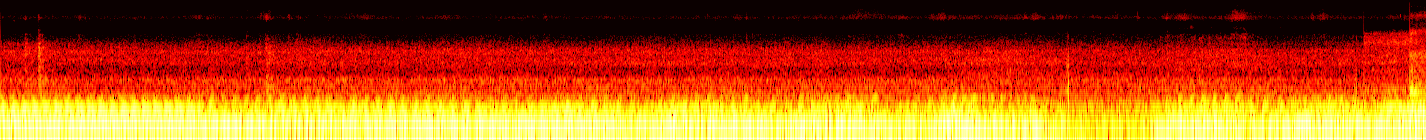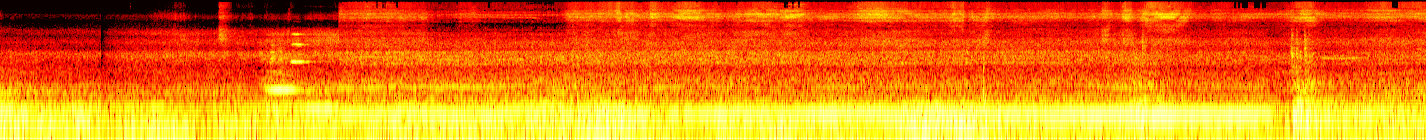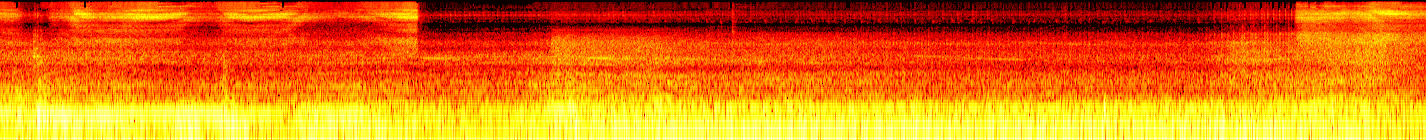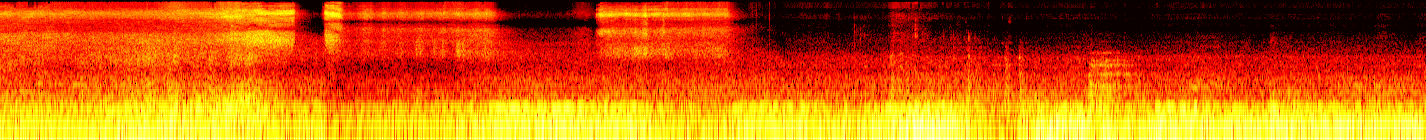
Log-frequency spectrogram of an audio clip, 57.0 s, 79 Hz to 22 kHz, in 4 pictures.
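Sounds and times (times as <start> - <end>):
loud car exhaust: 0.0 - 57.0
loud hissing: 13.7 - 32.8, 41.4 - 50.5.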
